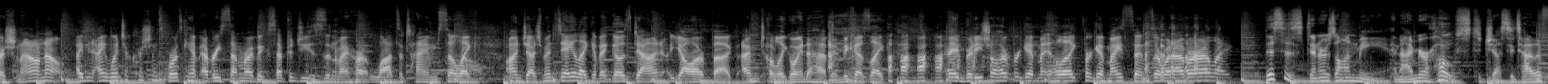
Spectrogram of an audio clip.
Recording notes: This episode of Dinner’s On Me was recorded at Bad Roman in NYC.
